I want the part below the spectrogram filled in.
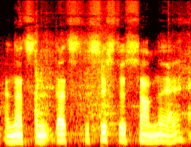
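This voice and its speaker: The voice sits fairly low, with fairly even intonation and an unhurried pace, as the Australian evangelist and theologian rambles to camera. He stands at a building site by the water, noise in the background, sounding homely and self-deprecating.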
